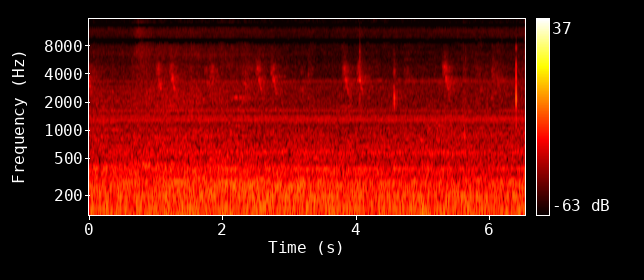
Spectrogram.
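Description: Small birds chirping in short, scattered notes over a steady low rumble.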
